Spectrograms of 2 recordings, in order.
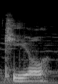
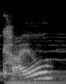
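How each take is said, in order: First: The name has the vowel of 'see'. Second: The name has the vowel of 'eye'. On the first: This is how most people say the name. "the way most people will pronounce it" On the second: This is the name's actual pronunciation. "It's actually like Kyle"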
